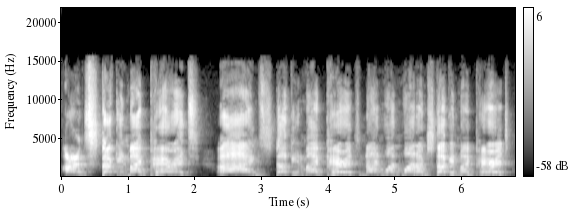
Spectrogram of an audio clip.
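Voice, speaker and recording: Storybook little girl, acted by a man: high, bright, stubborn and dramatic, pleading or boasting, roomy sound. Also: level tone, slow pace, full character voice. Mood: panicked. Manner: exclamatory, repeats herself, dramatic.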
